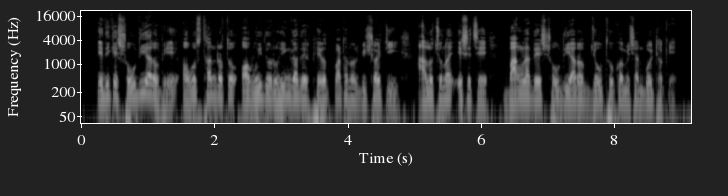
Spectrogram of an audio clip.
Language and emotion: Bengali, neutral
